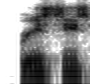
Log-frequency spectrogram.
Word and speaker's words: Reese's: Reese's Pieces. Everybody pronounces it Reese's Pieces. They pronounce it Reese's.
